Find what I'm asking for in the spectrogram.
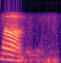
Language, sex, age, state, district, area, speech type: Kannada, female, 45-60, Karnataka, Shimoga, rural, conversation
